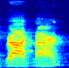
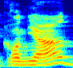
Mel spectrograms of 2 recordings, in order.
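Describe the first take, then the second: First: The word is pronounced the English way. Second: The word is pronounced the French way. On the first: "if you like the English, you'll say" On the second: "if you like the French pronunciation, you'll say"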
